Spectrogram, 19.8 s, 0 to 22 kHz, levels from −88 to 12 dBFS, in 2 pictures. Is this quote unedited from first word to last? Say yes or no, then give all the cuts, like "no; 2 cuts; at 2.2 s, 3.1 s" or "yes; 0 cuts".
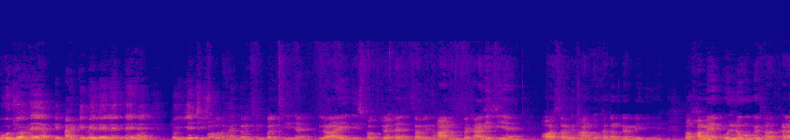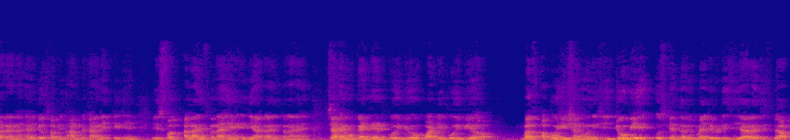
no; 1 cut; at 2.8 s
